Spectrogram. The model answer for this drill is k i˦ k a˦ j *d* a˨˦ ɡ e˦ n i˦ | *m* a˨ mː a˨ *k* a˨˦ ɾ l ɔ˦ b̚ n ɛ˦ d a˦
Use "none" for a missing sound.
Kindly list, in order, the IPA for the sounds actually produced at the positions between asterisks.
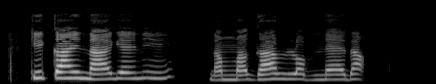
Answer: n, n, ɡ

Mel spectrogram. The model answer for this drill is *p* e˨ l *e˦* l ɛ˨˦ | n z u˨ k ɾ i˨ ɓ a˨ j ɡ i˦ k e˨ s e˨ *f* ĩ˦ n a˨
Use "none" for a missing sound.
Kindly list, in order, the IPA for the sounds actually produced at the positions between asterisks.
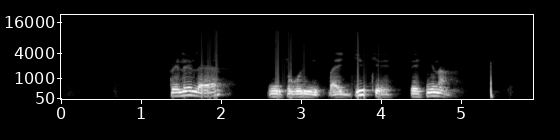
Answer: p, e˦, h

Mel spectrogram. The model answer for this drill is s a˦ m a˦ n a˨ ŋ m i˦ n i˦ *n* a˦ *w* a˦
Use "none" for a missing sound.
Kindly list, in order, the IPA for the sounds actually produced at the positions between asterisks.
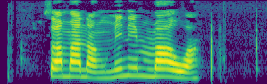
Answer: m, w

